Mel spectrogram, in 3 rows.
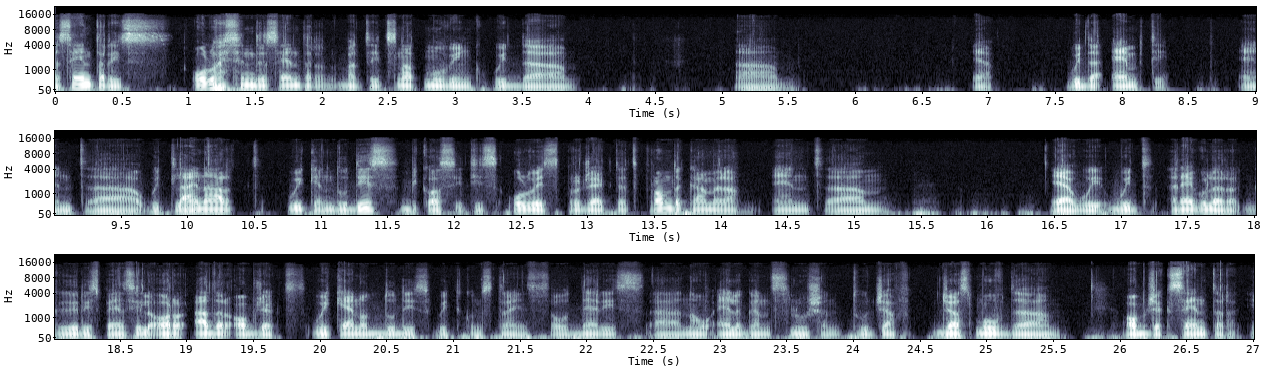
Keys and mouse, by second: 5.8-6.4 middle drag, 6.8 middle click, 21.1 click, 24.1-27.0 drag.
